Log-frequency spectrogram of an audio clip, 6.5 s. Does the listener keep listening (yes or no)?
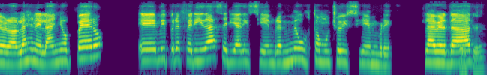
yes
